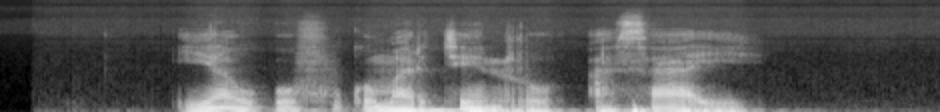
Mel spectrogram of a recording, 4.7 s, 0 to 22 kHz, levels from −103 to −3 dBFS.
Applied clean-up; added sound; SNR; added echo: none; none; none; none.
